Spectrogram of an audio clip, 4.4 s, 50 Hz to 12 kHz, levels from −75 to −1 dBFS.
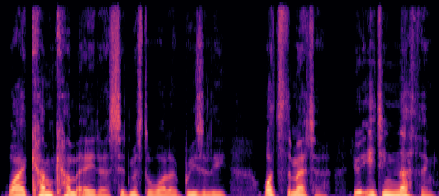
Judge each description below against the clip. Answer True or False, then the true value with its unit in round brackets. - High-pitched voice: False (135 Hz)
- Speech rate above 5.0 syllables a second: True (5.9 syllables/s)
